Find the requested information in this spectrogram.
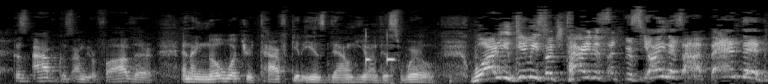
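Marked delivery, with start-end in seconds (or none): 4.7-7.7 high, strained cry to heaven; anguished outcry. Retold or imitated. Man protesting to God, high anguished shout. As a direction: plead upward as if wronged.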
